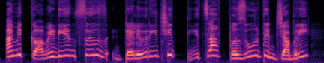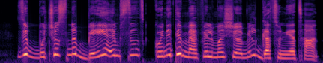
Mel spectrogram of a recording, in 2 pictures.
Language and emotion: Kashmiri, disgusted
